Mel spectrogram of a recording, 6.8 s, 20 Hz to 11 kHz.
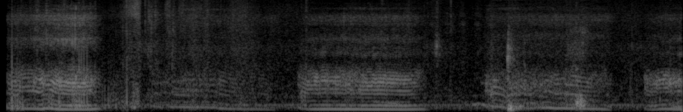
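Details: Snoring in a sleeping 3-year-old girl: repeated rough, buzzing breaths with a steady low pitch, a few seconds apart.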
